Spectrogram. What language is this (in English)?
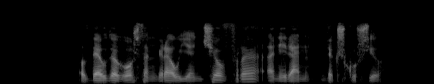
Catalan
